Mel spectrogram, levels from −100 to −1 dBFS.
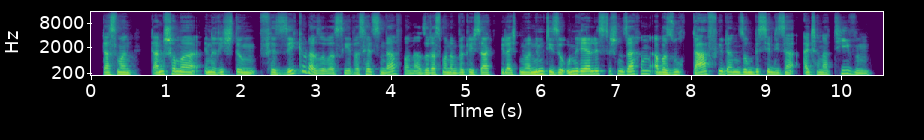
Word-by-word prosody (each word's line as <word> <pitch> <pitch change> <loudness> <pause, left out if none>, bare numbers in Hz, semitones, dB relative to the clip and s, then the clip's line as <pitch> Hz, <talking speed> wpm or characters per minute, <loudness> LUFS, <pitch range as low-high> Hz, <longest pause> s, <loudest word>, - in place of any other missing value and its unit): Dass 125 +1 0
man 120 -2 +1 0.2
dann 125 +5 +2
schon 150 0 +4
mal 135 -3 0
in 130 +1 +2
Richtung 130 -1 -1
Physik 130 - -1
oder 200 - +1
so 105 -1 -3
was 110 +1 -3
geht. 110 -2 -4
Was 115 +3 -4
hältst 145 -2 -2
'n 120 - -1
davon? 125 -7 -3
Also, 115 +2 -1
dass 120 +2 -1
man 125 - +1
dann 115 0 -1
wirklich 125 -1 0
sagt, 125 0 0
vielleicht: 120 +1 -2
Man 125 0 +3
nimmt 150 +2 +4
diese 125 -3 +3
unrealistischen 155 +2 +2
Sachen, 155 +3 -1
aber 125 -1 +3
sucht 130 +2 -2
dafür 155 +1 +2
dann 135 -2 0
so 130 0 +1
'n 125 0 +2
bisschen 135 -2 +1
diese 115 0 -2
Alternativen. 125 - -3
125 Hz, 210 wpm, -23 LUFS, 120-145 Hz, 0.2 s, schon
